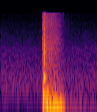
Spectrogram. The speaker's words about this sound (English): That's often done by sticking a knife in vegetables, usually cabbage.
